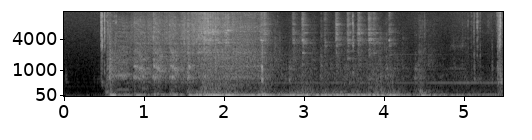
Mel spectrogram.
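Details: VW Corrado G60 engine, first cold start of the day after many parts changed: catches and settles into a steady idle with a light quick tick over it; owner points to a collapsed hydraulic lifter, to check next.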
